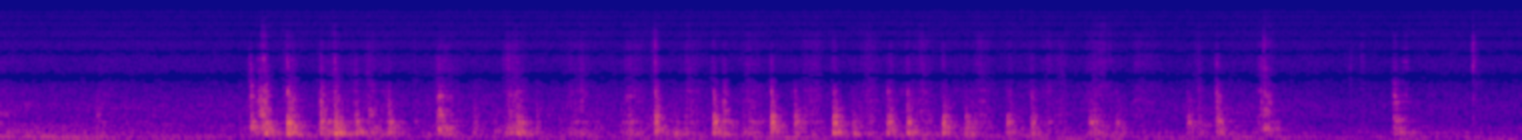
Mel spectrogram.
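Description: Screwdriver driving screws by hand into a TV's plastic back cover: a run of irregular clicks and creaks, several a second, starting a second or two in and dying away near the end.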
